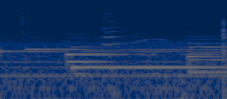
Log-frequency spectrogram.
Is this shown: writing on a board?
no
